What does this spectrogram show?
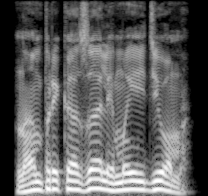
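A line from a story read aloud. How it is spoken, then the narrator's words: Indifferent tone. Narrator (Russian): равнодушным тоном сказал Борода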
